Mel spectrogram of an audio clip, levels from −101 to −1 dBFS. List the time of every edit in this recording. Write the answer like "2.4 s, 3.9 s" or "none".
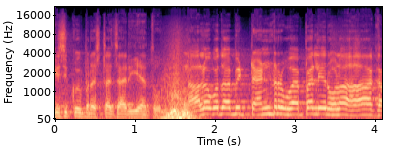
1.4 s

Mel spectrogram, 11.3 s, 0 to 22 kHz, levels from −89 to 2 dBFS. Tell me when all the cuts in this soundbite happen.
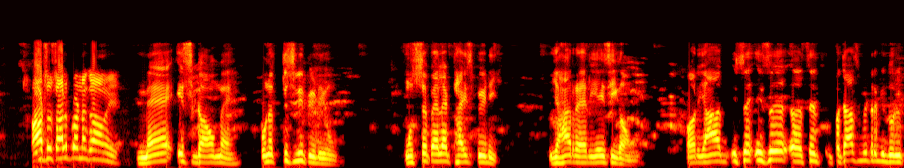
1.5 s

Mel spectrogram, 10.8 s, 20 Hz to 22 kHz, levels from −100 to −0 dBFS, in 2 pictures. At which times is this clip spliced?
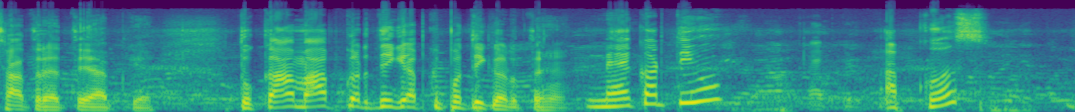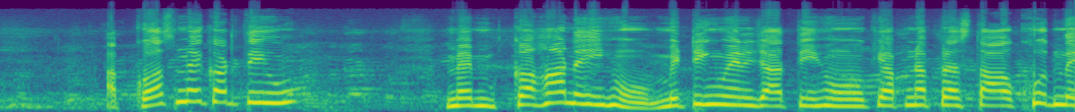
none

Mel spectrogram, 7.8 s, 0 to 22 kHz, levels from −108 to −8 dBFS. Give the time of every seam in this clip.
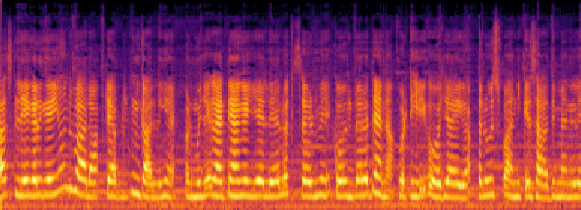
1.3 s, 2.4 s, 3.9 s, 5.2 s, 6.3 s

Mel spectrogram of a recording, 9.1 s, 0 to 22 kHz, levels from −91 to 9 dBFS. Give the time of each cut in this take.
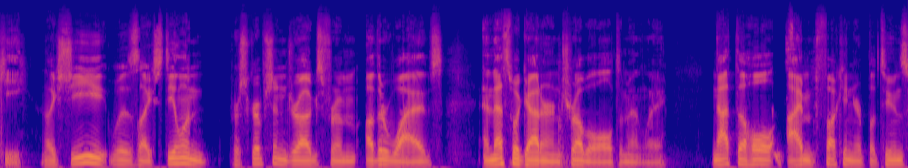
none

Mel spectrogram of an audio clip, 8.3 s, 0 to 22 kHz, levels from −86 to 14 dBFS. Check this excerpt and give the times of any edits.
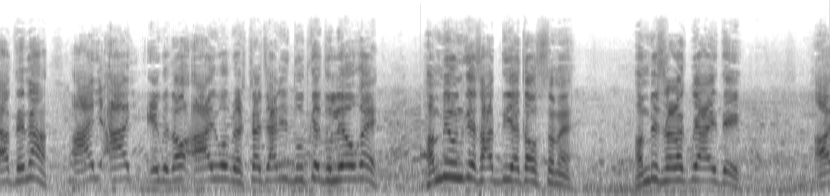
4.1 s

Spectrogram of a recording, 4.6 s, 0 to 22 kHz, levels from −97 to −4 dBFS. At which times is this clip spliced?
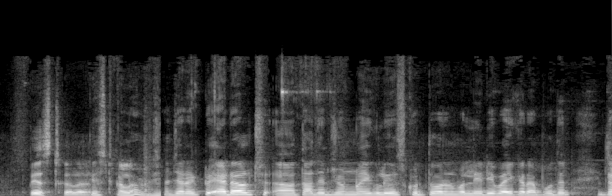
1.2 s

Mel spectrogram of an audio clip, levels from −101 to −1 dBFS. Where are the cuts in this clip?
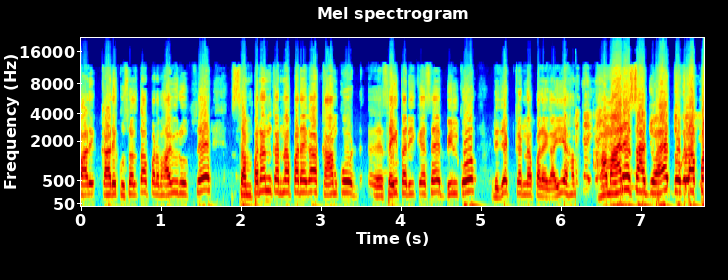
6.2 s

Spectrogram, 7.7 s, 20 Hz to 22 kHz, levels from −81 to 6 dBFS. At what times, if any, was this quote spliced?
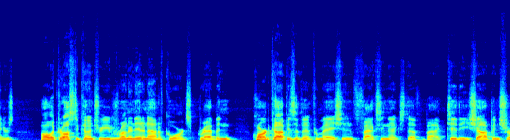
6.7 s

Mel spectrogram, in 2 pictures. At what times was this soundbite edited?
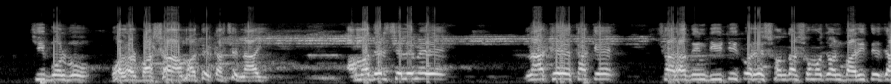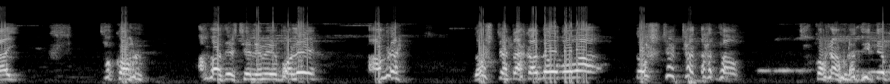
none

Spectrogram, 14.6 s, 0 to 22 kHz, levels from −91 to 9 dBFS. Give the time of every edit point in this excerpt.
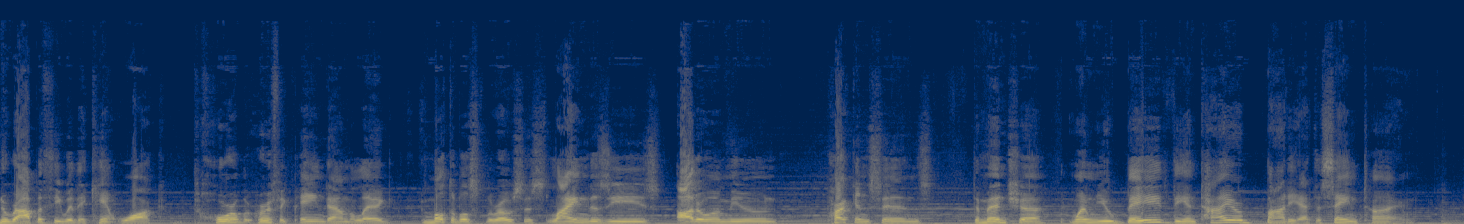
10.6 s

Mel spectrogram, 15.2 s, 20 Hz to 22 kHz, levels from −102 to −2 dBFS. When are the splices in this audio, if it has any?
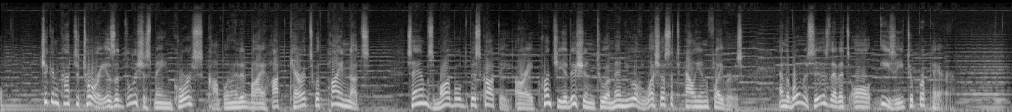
14.1 s

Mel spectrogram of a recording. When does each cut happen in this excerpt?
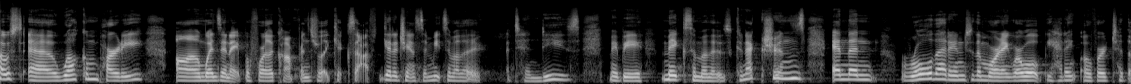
3.7 s

